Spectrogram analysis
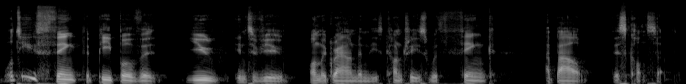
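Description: A man's voice: sits low, moderate pace, fairly bright tone. A man hosting a podcast, who reads a scripted introduction and asks long, composed questions. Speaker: podcast host.

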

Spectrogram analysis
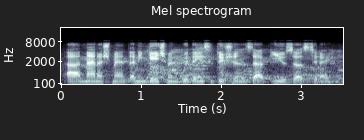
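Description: A man from Venezuela being interviewed as a guest, talking in a relaxed way with many fillers. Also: mid-range voice, quick pace, lo-fi sound. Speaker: guest, education company manager. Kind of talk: conversational interview. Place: busy conference floor. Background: crowd chatter.

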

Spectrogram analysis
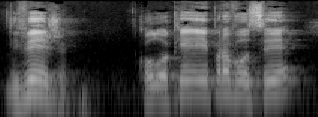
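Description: A man's voice: high voice, lively intonation, normal speed, fairly bright tone. A male pastor preaching a sermon, emphatic and repetitive, hammering single words and tossing in jokey asides.

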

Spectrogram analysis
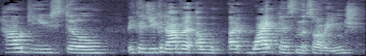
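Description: Slightly off-mic in an echoey room, a podcast co-host from Zambia chats casually, working through her thoughts out loud with restarts and easy laughter. She speaks fairly quickly in a steady, medium-pitched voice that's a bit bright and far from the mic.

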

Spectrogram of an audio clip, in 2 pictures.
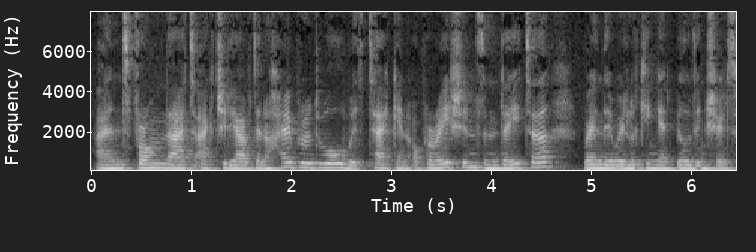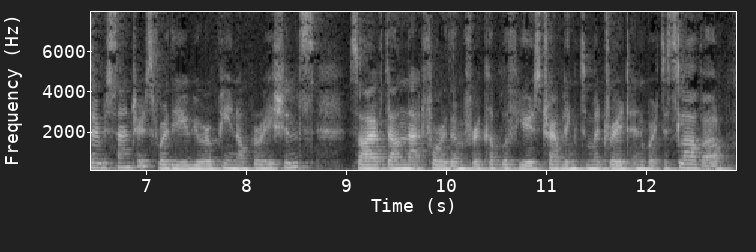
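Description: A Turkish woman in her forties, whose first language is Turkish, appears as an executive guest in a conversational interview about her career. Her voice is lowish and steady, and she talks fairly quickly.

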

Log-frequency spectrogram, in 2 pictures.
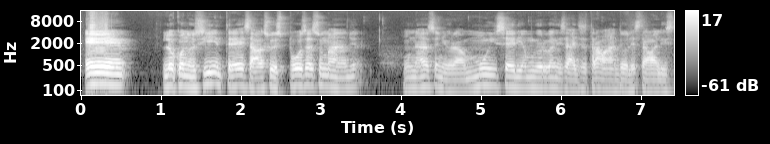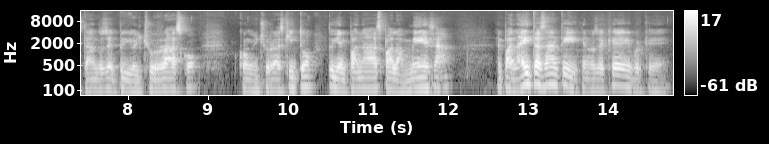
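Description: A young man co-hosting a comedy podcast, telling stories in a lively, rambling way. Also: fairly low pitch, brisk. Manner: animated, rambling storyteller. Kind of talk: casual podcast chat.

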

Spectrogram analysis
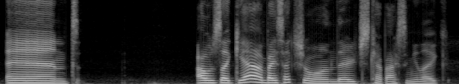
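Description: A woman's voice: mid-range voice, steady tone, normal speed, clean tone, no room sound. A young woman, a podcast guest telling a personal story in a chatty way, full of "like" and quoted dialogue. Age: young adult. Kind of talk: casual storytelling.

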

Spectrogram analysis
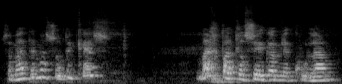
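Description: High-voiced woman preaching from afar. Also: far from the mic. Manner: expressive, rhetorical questions to the audience. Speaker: Torah teacher. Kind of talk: religious lecture to a group.

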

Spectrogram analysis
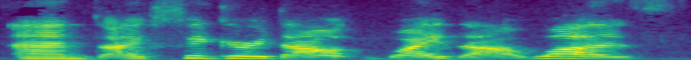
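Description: Young woman from Kuwait, podcast guest, earnest and open, bright tone. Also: a little high, steady tone, unhurried, no room sound, poor audio. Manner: open, earnest, filler-laden. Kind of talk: casual chat.

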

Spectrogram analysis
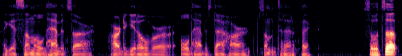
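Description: Very deep-voiced man, 50, dry sound. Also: a little fast, no room sound. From United States. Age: 50s. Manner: relaxed, self-deprecating, reflective. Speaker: podcast host. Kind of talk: casual personal storytelling.

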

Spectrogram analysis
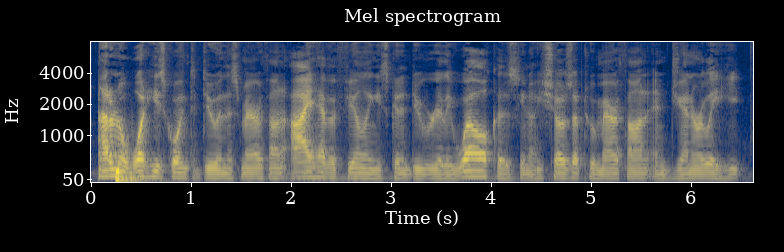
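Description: A male podcast co-host in casual sports chat, his voice sitting on the lower side. His tone is bright and forceful, and he rambles along with plenty of ums and restarts. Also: fairly even intonation, quick pace. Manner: chatty, rambling, many fillers.

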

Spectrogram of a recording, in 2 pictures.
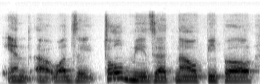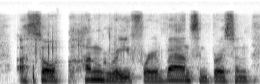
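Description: A man from Ukraine with a Ukrainian accent, a sales executive speaking as an interview guest, halting with many fillers and restarts. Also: medium pitch, warm tone, a little hiss or hum. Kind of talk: interview conversation.

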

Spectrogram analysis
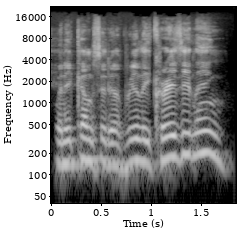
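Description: An older man from the Midwestern United States, a guest telling lively stories with frequent laughter and lots of "you know.". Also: on the high side, fast talker. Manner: animated storyteller, laughs often, many you-knows. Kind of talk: casual storytelling interview.

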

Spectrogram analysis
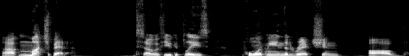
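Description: A man voicing a sly, menacing male gang leader with a high, mocking tone. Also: animated, measured pace, fairly bright tone. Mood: taunting. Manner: mocking, high-pitched sneer.

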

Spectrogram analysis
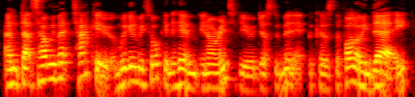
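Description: A man's voice: a little high, expressive, very fast. A man hosting a travel podcast, telling stories casually and animatedly, acting out what people said. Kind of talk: casual chatty travel storytelling.

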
